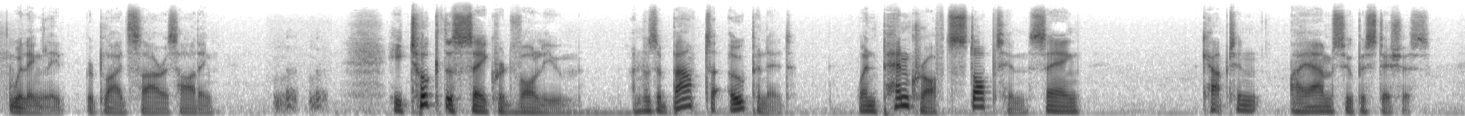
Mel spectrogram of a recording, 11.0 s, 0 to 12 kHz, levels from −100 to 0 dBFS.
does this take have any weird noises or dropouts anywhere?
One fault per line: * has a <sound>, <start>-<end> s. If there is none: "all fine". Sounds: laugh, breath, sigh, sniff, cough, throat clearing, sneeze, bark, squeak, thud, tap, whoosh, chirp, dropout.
* has a laugh, 2.0-2.5 s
